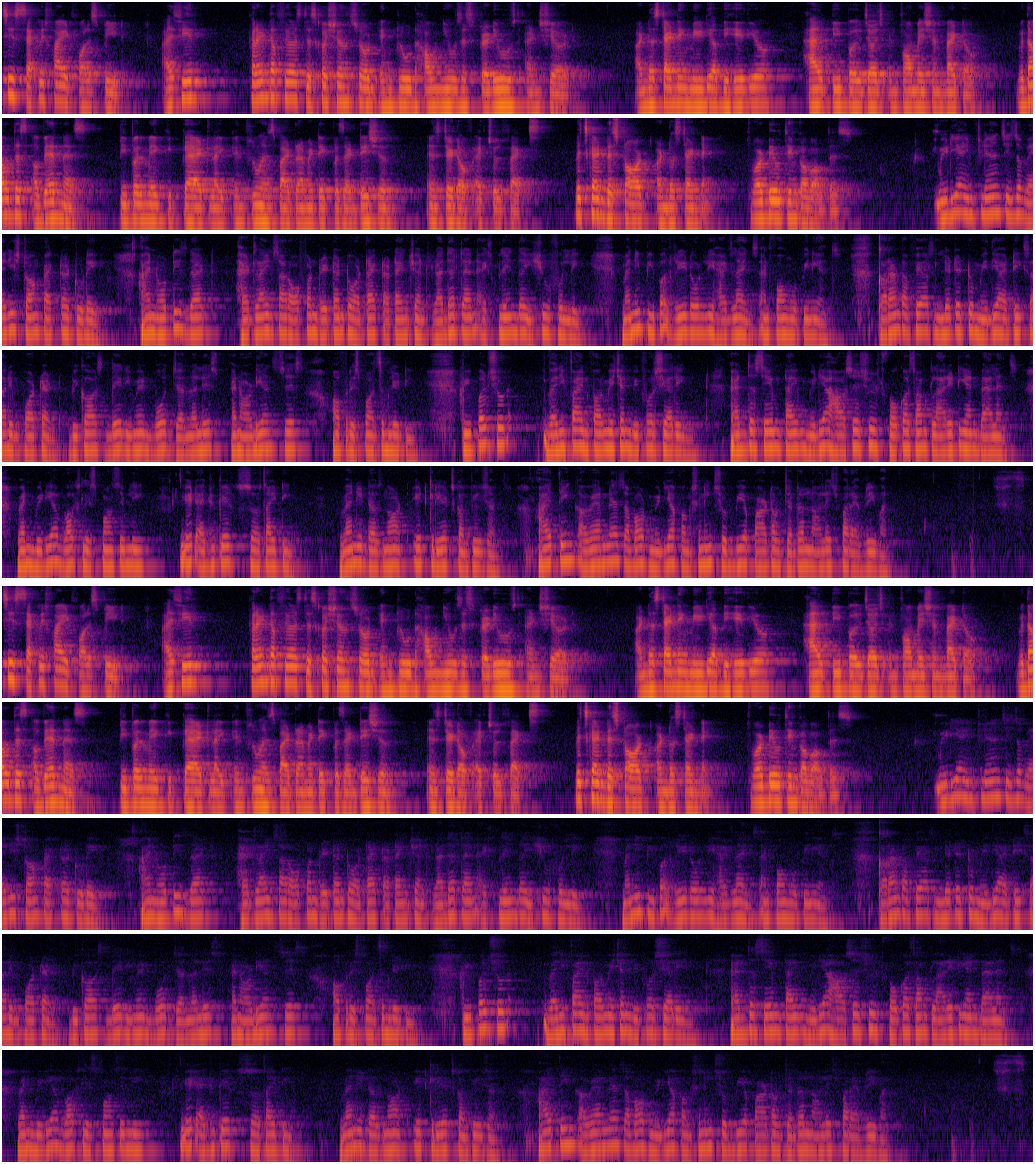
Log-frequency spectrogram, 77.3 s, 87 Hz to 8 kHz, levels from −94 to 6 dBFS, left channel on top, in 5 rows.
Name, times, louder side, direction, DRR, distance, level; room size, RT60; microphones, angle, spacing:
voice 1, 0.0-1.8 2.4-3.0 3.7-8.5 9.5-11.5 12.0-14.6 15.2-16.7 17.2-21.3 21.8-23.5 24.1-26.1 26.7-28.2 76.8-76.9, equal, ahead, 9 dB, 0.6 m, -32 dB
voice 2, 29.1-34.0 34.4-54.0 54.5-64.0 64.5-66.3 66.9-69.3 69.6-75.2, left 4 dB, 60° left, 13 dB, 0.4 m, -38 dB
17.5 x 8.2 x 6.4 m, 1.1 s
head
